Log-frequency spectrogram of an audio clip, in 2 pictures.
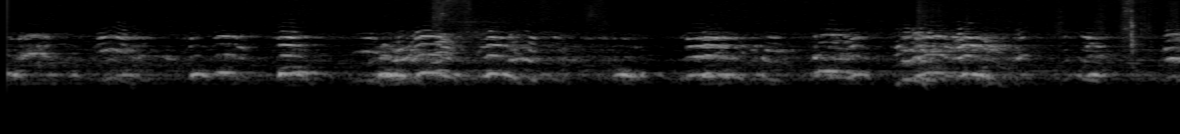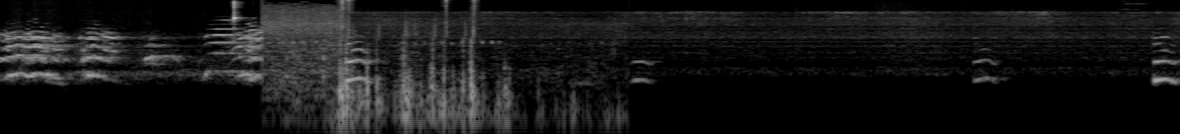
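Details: Tundra swans at Rosedale and Munson near Drumheller, Alberta, Canada, giving high honking calls in uneven bursts for about seven seconds, followed by a loud rumbling noise and then near silence with a couple of faint calls.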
